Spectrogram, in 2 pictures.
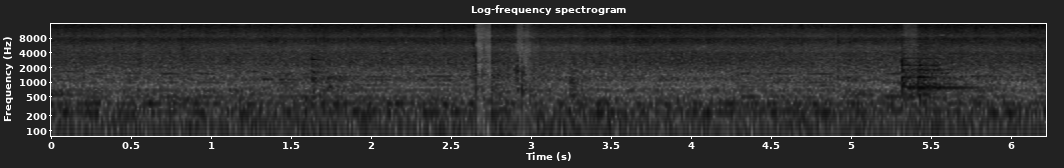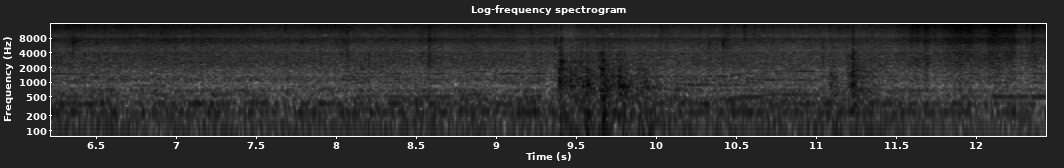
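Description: Diced zucchini sizzling in a frying pan. A few brief rattles and scrapes come as the pan is shaken; the loudest is about nine and a half seconds in.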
